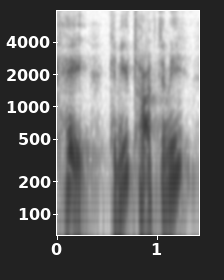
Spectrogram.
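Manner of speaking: high-pitched imitated plea for attention; retold insistent appeal. Lady worker to conductor who keeps walking, retold high insistent call.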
